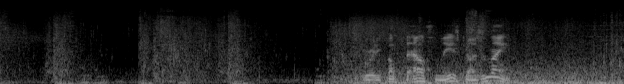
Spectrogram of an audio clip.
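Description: A sword slashes into flesh with wet thuds.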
